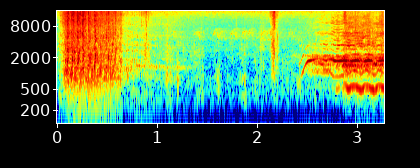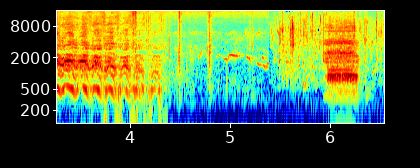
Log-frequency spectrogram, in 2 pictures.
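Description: A horse whinnies once, a loud wavering call about two and a half seconds in that lasts nearly two seconds. It follows a short breathy burst at the start. Near the end a Canada goose honks once.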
